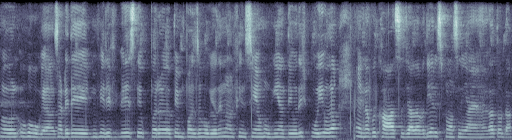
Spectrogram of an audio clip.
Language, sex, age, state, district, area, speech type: Punjabi, female, 30-45, Punjab, Bathinda, urban, spontaneous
